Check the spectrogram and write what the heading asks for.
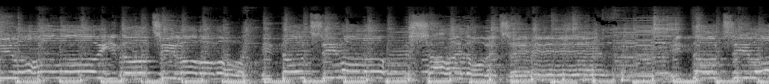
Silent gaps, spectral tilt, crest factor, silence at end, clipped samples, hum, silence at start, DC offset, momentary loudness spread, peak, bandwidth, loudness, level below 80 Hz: none; -4.5 dB/octave; 12 dB; 0 s; under 0.1%; none; 0 s; under 0.1%; 2 LU; -2 dBFS; 16 kHz; -14 LUFS; -26 dBFS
